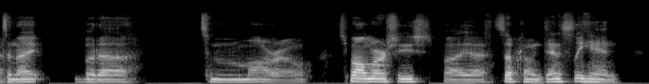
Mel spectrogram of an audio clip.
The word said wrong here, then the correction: Lehane: Dennis Lehane.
